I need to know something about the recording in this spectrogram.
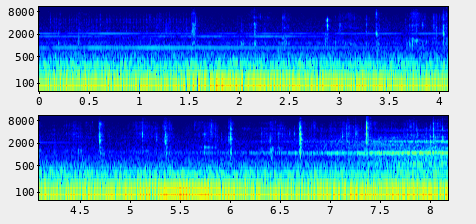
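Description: A person chewing a mouthful of plain burger bun and pickle close to the microphone, with many small wet mouth clicks, over a low steady rumble.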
